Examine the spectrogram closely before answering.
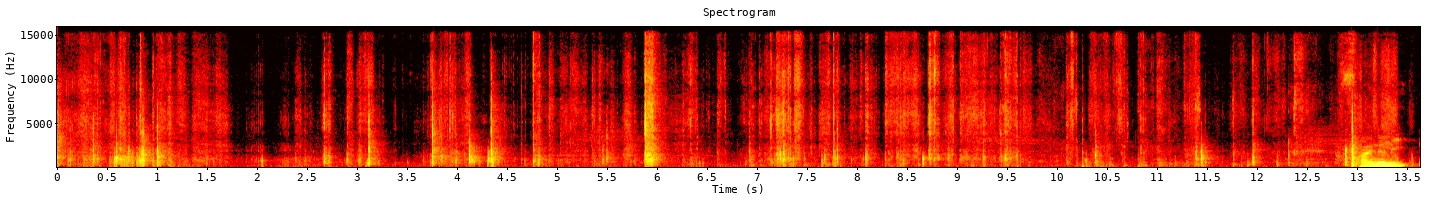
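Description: Paper crinkles and rustles as an envelope is torn open.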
